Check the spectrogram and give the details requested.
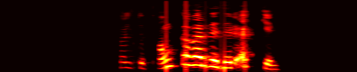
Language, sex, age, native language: Icelandic, female, 50-59, Icelandic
